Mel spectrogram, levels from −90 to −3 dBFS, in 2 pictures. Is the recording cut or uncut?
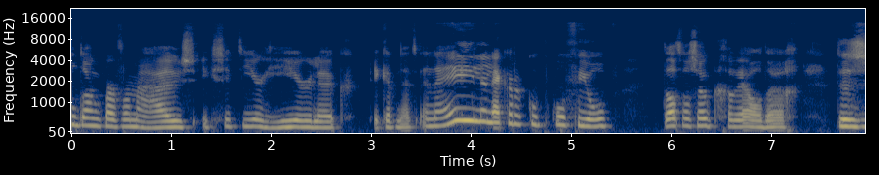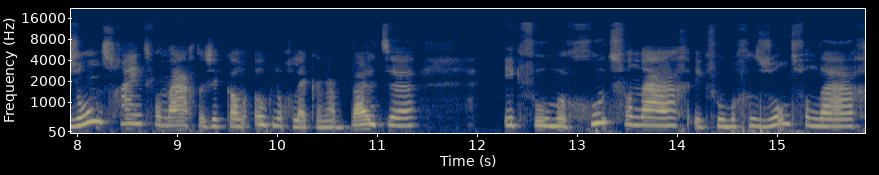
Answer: uncut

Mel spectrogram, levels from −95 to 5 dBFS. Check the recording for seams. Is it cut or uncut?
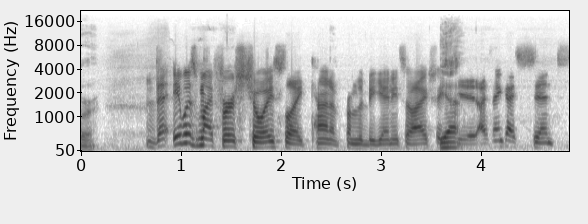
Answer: uncut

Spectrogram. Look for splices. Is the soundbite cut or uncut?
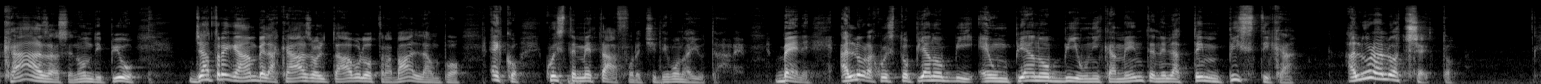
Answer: uncut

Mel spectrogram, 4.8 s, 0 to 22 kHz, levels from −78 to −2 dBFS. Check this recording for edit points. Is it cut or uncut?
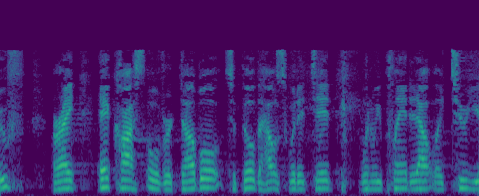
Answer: cut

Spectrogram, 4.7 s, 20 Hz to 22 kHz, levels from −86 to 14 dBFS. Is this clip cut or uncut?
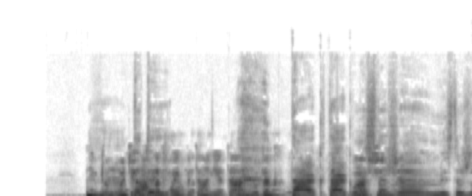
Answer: uncut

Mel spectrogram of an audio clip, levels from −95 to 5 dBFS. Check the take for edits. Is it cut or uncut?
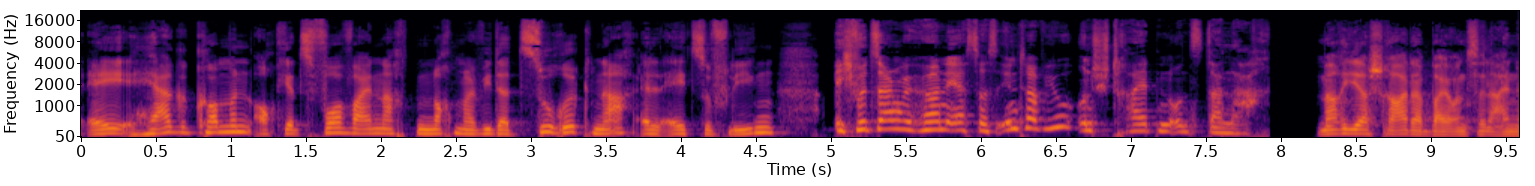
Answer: cut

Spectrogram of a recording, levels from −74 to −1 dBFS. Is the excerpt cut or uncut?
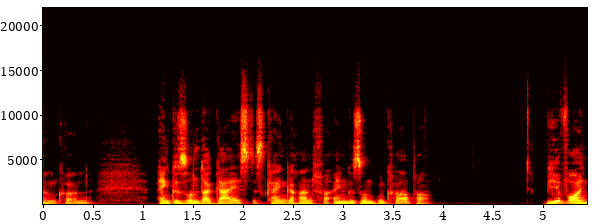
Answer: cut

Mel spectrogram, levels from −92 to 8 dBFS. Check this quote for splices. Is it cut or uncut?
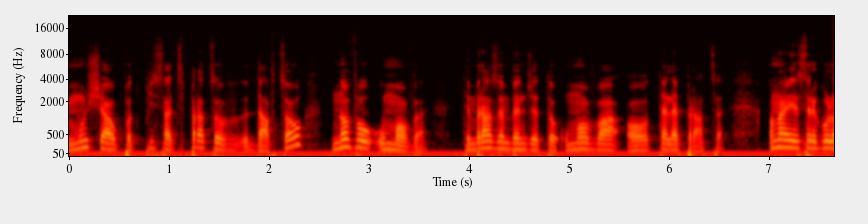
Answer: uncut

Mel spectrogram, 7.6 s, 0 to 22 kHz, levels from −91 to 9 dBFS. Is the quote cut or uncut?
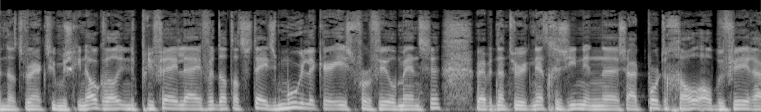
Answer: uncut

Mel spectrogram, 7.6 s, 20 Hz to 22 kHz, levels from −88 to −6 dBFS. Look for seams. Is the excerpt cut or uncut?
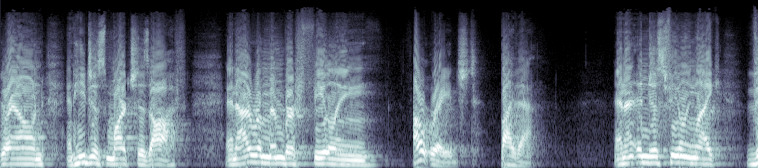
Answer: uncut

